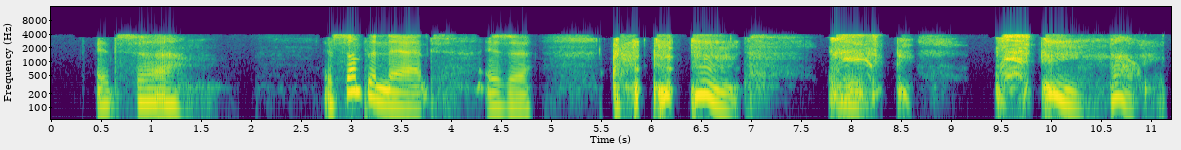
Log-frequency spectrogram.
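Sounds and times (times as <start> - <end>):
speech: 0.5 - 1.4, 2.7 - 4.9, 6.4 - 7.0
person clearing throat: 5.6 - 7.0, 7.8 - 8.7, 9.5 - 11.2.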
